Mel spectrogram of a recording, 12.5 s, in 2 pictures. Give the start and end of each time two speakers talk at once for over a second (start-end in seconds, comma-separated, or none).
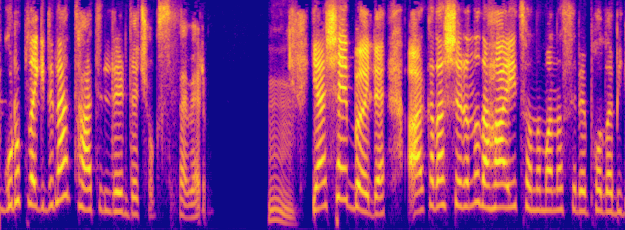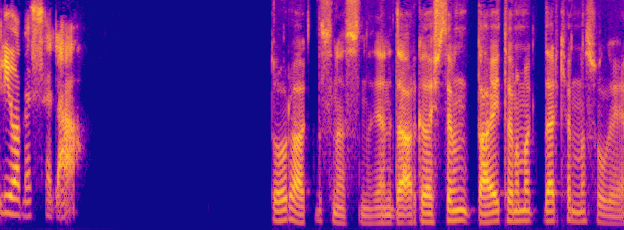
none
